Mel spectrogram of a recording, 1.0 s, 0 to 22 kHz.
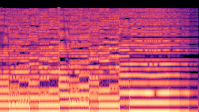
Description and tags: SFX-Begin 2
Another jingle I imagine would play at the beginning of a level.
8-Bit, 8Bit, Arpeggio, Game, High, NES, Pulse, SFX, Square, Video-game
